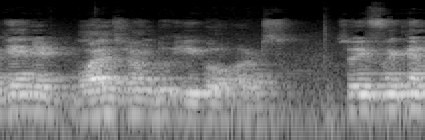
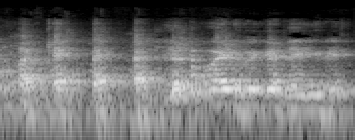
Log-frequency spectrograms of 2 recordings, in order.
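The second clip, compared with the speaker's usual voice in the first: laughing; 4 semitones higher than usual. Real, not acted. Speaker to audience after joking about someone's wife, laughing. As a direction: speak through real laughter.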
